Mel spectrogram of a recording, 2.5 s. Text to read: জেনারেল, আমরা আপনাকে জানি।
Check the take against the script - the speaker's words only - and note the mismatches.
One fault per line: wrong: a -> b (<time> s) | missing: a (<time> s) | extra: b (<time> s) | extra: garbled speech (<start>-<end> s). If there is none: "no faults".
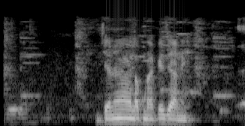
missing: আমরা (1.4 s)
